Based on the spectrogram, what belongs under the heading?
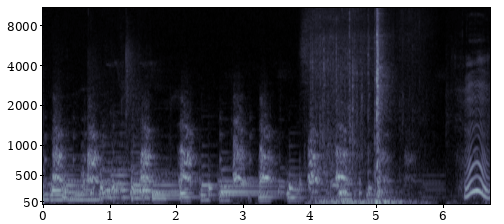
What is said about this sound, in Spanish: Y parece que tienen un perro también. Sí, y creo que es un perro muy grande.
